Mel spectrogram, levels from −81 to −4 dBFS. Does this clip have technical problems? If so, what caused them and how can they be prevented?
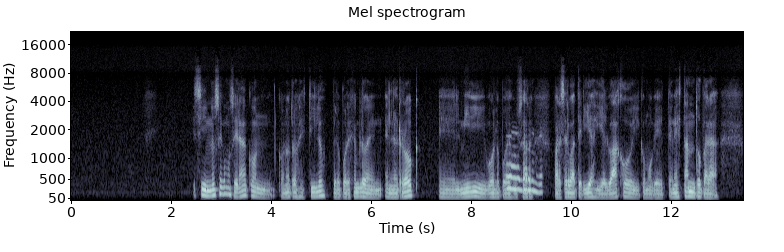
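No, there's nothing technical to flag here, so there's no cause to chase down and nothing that needs preventing.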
